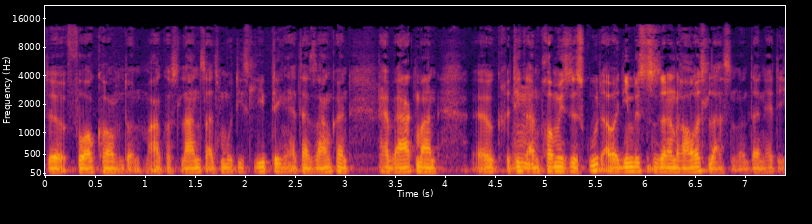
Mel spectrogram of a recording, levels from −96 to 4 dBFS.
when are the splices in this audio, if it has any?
0:03.3

